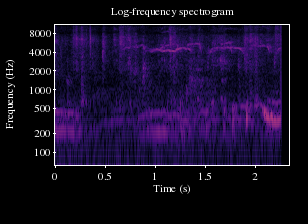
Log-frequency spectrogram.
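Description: Roman pigeons cooing close by, a few low rolling coos over faint background noise.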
